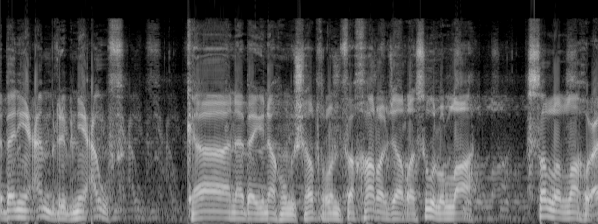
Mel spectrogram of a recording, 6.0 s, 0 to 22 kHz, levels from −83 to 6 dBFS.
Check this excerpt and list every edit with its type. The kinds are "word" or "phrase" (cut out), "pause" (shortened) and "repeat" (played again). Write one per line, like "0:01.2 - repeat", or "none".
none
